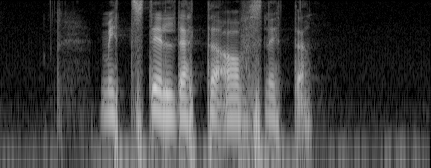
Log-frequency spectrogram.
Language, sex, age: Norwegian, female, 29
